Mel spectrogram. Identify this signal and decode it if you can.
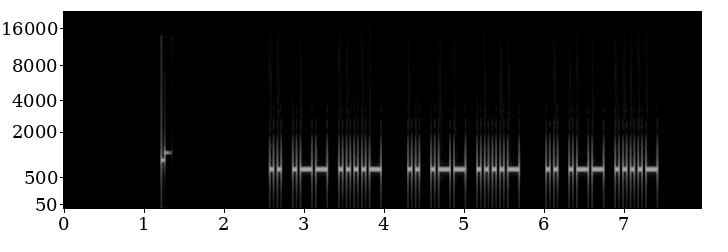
Morse code, heard as a keyed tone, about 25 wpm, 700 Hz. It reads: IW4 IW4 IW4
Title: Callsign Prefixes for Top 25 DXCC - Repeated 3x - 25wpm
